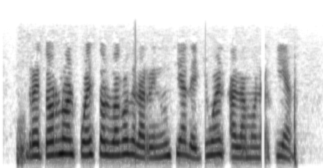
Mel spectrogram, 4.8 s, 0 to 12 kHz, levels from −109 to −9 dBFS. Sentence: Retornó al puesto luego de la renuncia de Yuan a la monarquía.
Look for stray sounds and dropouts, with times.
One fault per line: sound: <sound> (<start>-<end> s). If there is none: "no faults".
sound: dropout (3.9-4.0 s)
